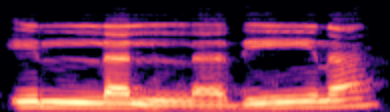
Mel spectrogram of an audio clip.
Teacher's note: لذینہ کا جو نون پہ زبر ہے اس کو بھی نہیں کھینچیں گے بلکہ جلدی پڑھیں گے، یہاں کھینچنا نہیں ہے۔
